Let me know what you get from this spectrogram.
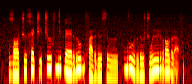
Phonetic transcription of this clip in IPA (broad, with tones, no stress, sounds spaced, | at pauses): zˤ ʉː˨ t͡ʃ ʉ˧ x ɛ˦ t͡ʃ ḭ˧ t͡ʃ ɯː˦ f d i˦ ɓ ɛː˧ r uː˦ ɡ f a˨ r ʉ˨ s ɯː˨ | ɡ uː˦˨ r ɯː˨ t͡ʃ w ʉː˦ r ɔ˦ r a̰˨ f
